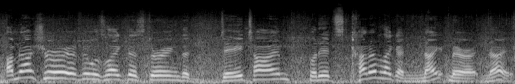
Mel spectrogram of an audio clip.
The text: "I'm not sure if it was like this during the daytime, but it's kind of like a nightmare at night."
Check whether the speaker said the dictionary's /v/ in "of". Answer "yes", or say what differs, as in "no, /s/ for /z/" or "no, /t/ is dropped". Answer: yes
